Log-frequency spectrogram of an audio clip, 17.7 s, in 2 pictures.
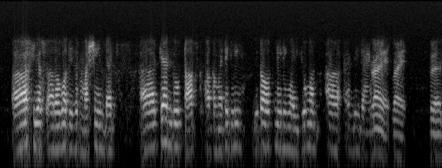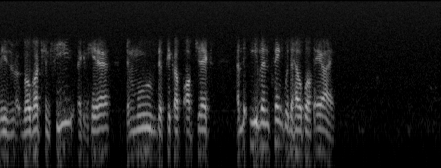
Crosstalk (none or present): none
